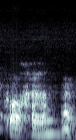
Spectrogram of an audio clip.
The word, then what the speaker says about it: Cohan: ¿Cohan, cojan? Depende cómo me ¿Cómo se pronuncia? ¿Con la H absorbida es cojan? Sí, ahí me traía una serie de ventajas.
